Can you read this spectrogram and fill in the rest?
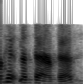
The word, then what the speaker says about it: hypnotherapist: hypotherapist. How do you say that? – Certified clinical hypnotherapist.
